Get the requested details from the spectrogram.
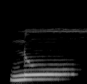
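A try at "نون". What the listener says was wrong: पहले से बहुत जल्दी नाक में जा रही है। नून।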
